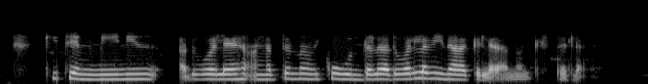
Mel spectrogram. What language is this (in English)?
Malayalam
